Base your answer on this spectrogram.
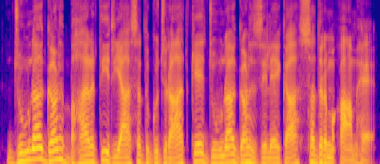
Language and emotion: Urdu, neutral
